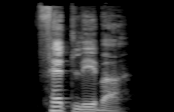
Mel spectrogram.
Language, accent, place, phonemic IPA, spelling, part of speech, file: German, Germany, Berlin, /ˈfɛtleːbɐ/, Fettleber, noun, De-Fettleber.ogg
- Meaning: fatty liver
